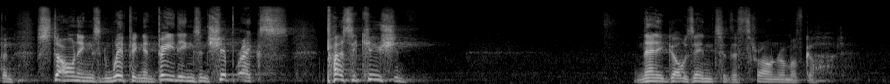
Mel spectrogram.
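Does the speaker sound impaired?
No.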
